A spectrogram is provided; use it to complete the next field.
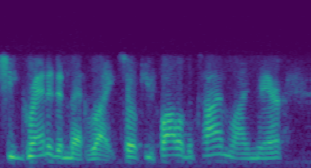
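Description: A man with an American accent speaks at a medium pitch with lively intonation. It is an ordinary speaking voice. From Oklahoma. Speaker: former NFL player, awards organizer. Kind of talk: radio interview.

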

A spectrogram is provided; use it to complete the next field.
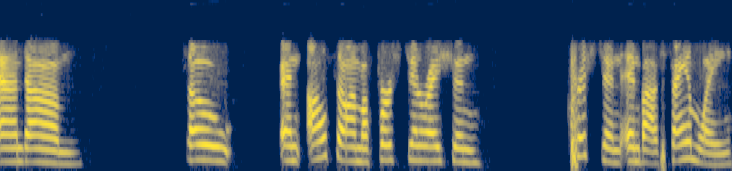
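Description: Speaking very slowly, a woman uses a high pitch with ordinary pitch variation. Her loudness stays very even, and her pauses are long and frequent. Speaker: caller, teacher. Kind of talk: phone-in testimony. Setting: phone call.

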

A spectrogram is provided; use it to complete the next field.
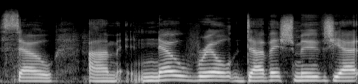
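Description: Over noticeable background noise, a woman speaks at a fairly low pitch in a monotone, flat intonation. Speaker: radio host. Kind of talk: live talk radio show. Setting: live radio studio.

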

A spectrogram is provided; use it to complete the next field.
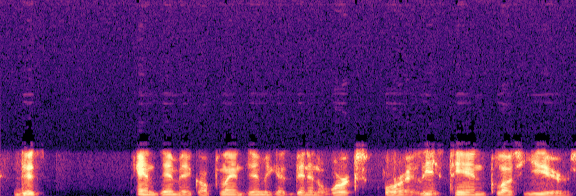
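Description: In a Southern US accent, a man with a very deep, low pitch talks at a fairly slow pace in a monotone, flat intonation with long, frequent pauses. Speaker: physician. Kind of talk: radio interview.

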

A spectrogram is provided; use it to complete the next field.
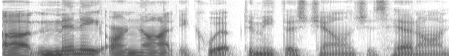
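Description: An unremarkable speaking voice from a man at medium pitch and moderate pace, on a very clean recording with a silent background. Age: 50s. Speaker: author and professor, youth minister. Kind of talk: radio interview.

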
